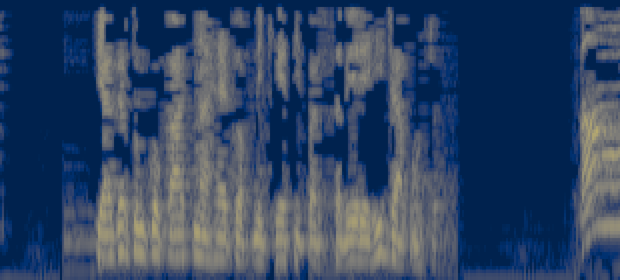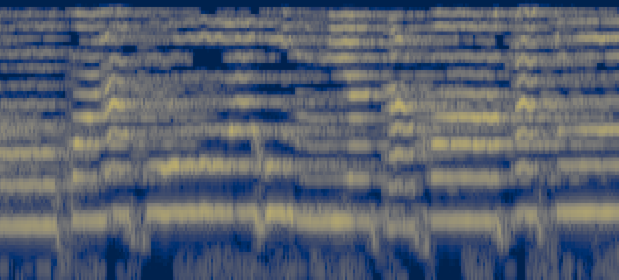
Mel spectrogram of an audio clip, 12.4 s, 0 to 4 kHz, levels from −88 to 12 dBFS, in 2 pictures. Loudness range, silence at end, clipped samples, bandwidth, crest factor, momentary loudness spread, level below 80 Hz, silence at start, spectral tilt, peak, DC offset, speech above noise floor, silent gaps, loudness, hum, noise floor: 10 LU; 0 s; under 0.1%; 3.9 kHz; 18 dB; 12 LU; -64 dBFS; 0.95 s; -7.5 dB/octave; -4 dBFS; under 0.1%; 57 dB; none; -20 LUFS; none; -82 dBFS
